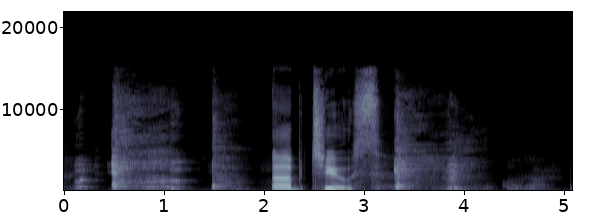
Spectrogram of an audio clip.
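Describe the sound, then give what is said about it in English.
Someone coughs and clears their throat several times in short, harsh bursts, with bits of muffled voice mixed in between. “I'm going to play the fifth because I'm coughing.”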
